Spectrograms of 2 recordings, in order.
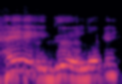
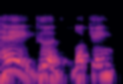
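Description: First: It is said with a Southern country accent. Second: It is said without a Southern accent.

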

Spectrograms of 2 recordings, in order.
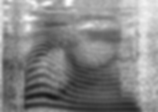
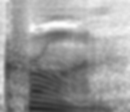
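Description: First: It is said with two syllables, like 'cray-on'. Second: It is said as one syllable rhyming with 'crown'. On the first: "it's not a crayon" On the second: "It sounds like a crown"

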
